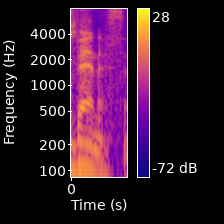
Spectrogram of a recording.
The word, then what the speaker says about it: Venice: P-O-R-T-I-A, Porsche. – Really? – Yeah. – Is that how they spell it? – Merchant of Venice. She was the... – Ventus? – Venice, I beg your pardon. – All right. See, you mispronounce things yourself, Hotshot.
